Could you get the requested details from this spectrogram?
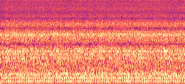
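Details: Flotec shallow well jet pump, newly installed and run from a generator: a steady, even hum with constant tone and no rattles or surging while it builds pressure. The new fittings are holding, so this is normal running.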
